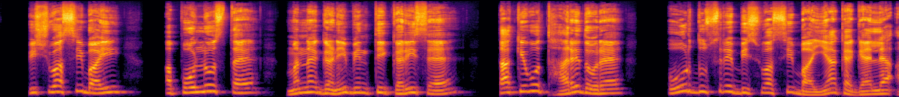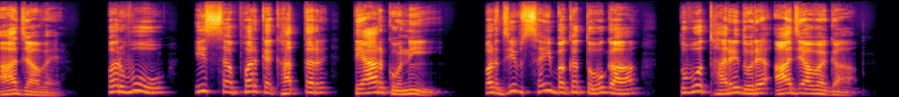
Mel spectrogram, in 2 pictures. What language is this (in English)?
Haryanvi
